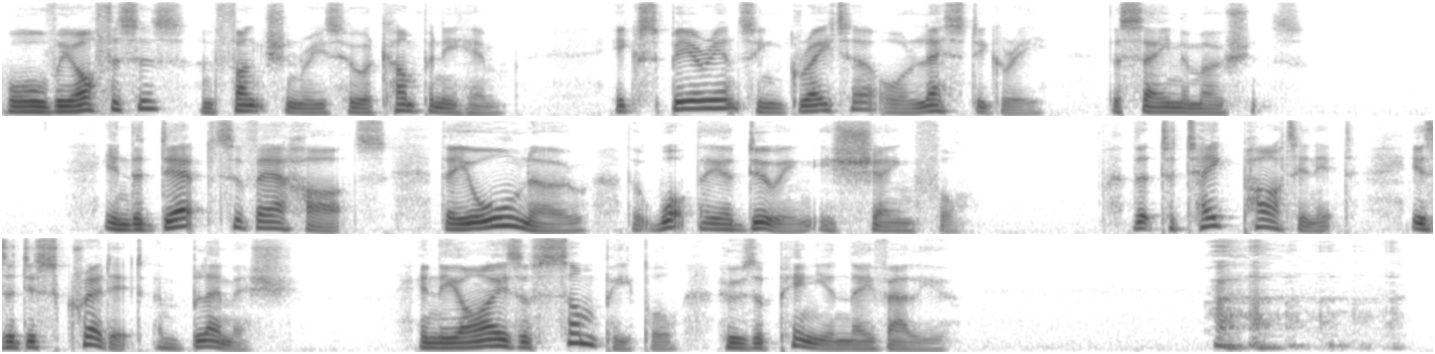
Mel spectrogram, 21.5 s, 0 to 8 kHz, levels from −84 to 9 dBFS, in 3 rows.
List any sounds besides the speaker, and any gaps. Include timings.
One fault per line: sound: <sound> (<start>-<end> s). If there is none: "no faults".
sound: laugh (20.3-21.3 s)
